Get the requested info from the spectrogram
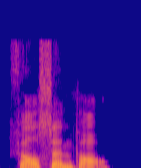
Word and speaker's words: Felsenthal: It's Felsenthal. – Felsenthal. – Yes.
